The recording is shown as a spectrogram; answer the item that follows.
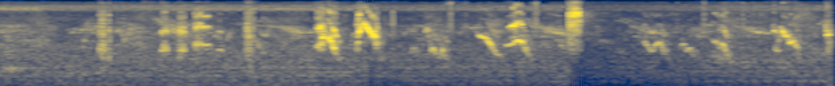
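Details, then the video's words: Budgies in a sound to spur mating: mixed squeaky chirps and short upslurred whistles with raspy squawks, a brief pause near three seconds, then more quick chirping. "صوت يحفز البادجي للتزاوج"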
